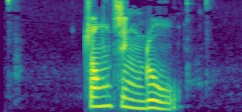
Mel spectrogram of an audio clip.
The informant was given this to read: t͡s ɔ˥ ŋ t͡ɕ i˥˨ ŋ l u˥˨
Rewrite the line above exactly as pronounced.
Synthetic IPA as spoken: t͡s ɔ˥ ŋ t͡ɕ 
